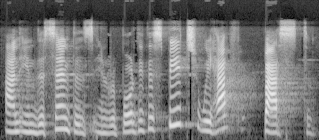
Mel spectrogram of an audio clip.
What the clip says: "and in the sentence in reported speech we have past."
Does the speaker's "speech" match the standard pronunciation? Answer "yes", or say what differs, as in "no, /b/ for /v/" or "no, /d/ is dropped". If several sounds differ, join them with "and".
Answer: yes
